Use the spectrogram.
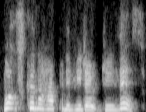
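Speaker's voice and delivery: gasping, scolding voice in the head; critical inner voice. Acted. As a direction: nag with a gasp, piling up reproaches. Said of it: "recognize that voice in the back of their head".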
